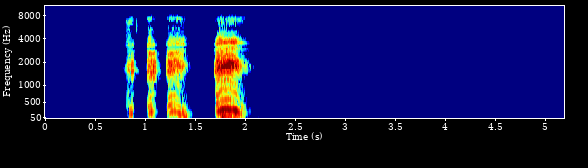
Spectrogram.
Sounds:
Cough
